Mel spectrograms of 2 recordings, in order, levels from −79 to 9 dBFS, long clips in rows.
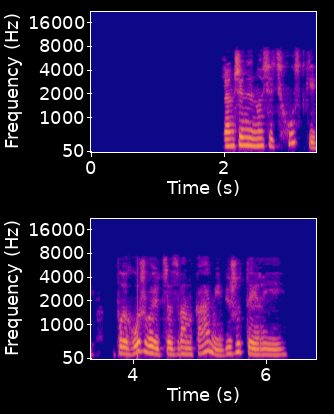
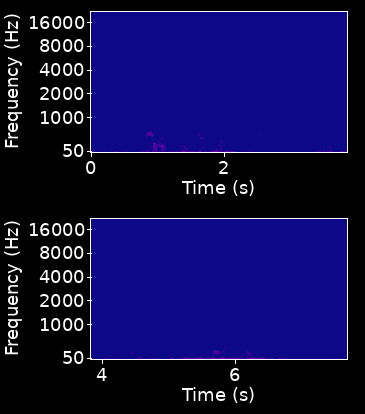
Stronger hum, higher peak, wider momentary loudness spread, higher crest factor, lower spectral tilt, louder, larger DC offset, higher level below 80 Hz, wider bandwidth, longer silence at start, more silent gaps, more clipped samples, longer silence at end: neither; first, -2 dBFS vs -54 dBFS; first, 10 LU vs 2 LU; about the same, 18 dB vs 16 dB; first, -5 dB/octave vs -3 dB/octave; first, -18 LUFS vs -69 LUFS; neither; first, -56 dBFS vs -82 dBFS; second, 8 kHz vs 16.5 kHz; first, 2 s vs 0 s; first, 3.58-3.71 s vs none; neither; first, 0.45 s vs 0 s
